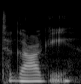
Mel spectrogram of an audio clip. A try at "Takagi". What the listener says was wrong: Takagi. It's a K.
